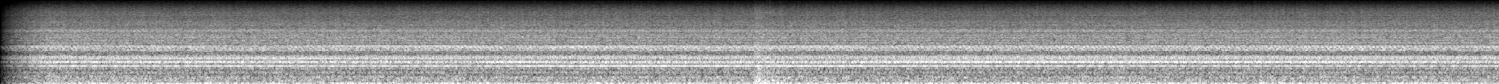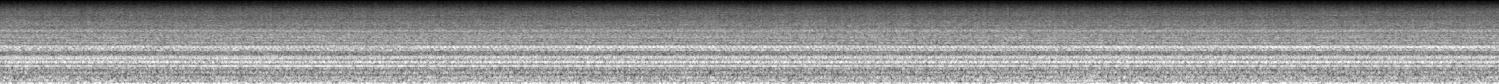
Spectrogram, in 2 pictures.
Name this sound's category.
Sound effects > Other mechanisms, engines, machines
